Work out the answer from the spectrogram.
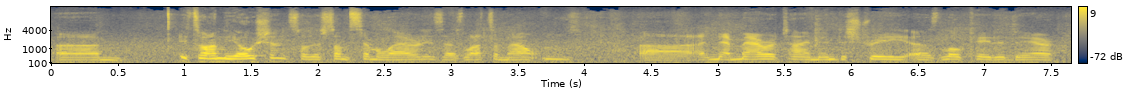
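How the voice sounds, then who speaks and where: A man talks steadily about his students' program, in a measured, explanatory way with frequent filled pauses. He is recorded outside with clear street and vehicle noise behind him. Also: mid-range voice, steady tone. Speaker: landscape architecture professor leading a student program. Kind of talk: on-site interview. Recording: noisy outdoor street recording.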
